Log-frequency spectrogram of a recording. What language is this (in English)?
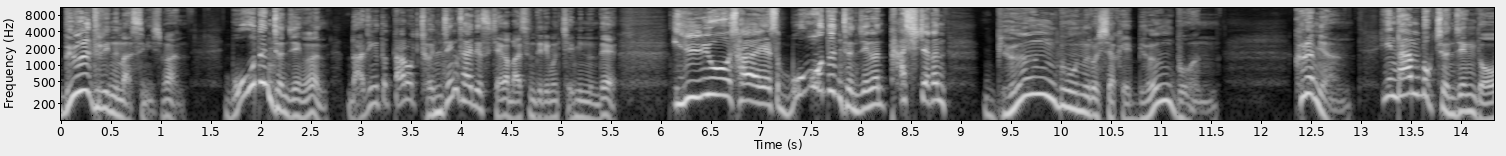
Korean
